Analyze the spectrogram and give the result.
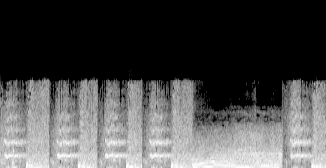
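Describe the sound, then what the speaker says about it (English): A loud car crash sound effect: repeated harsh bursts of noise, then a long tire skid squeal with a falling pitch, followed by another burst of impact noise. "can I just get a car crash and we can end this?"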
